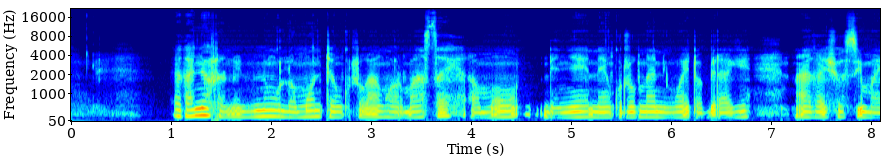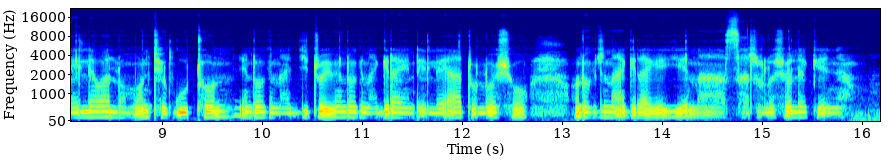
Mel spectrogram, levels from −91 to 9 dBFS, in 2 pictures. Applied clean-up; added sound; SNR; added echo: none; none; none; none.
